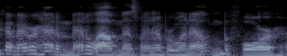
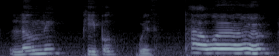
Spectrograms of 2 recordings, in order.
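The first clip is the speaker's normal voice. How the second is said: hammed-up title call; 11 semitones higher, 6 dB louder than usual. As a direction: belt the album title like a triumphant announcer. Recap of number one pick.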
